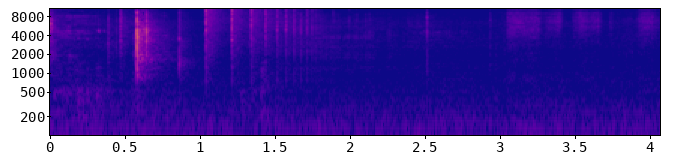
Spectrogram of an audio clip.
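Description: Close handling noise of a phone and a medal being picked up: fingers rubbing and scraping, with one sharp click about half a second in and a few lighter clicks after.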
